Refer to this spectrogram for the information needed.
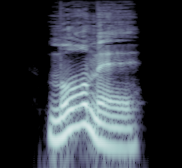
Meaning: inflection of murmeln: 1. first-person singular present 2. singular imperative
- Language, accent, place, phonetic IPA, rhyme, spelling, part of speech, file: German, Germany, Berlin, [ˈmʊʁml̩], -ʊʁml̩, murmel, verb, De-murmel.ogg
